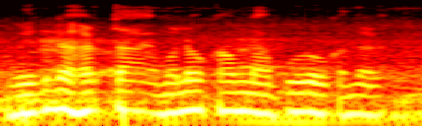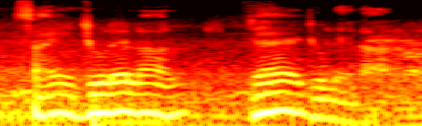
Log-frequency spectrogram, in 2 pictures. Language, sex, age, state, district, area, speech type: Sindhi, male, 60+, Gujarat, Junagadh, rural, spontaneous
